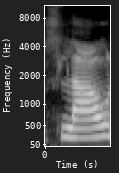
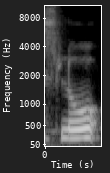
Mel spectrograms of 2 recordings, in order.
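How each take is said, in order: First: The vowel sounds like 'ow' in cow. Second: The vowel sounds like 'oh' in go. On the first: The speaker calls it wrong. "स्लाव नहीं पढ़ेंगे" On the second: The speaker calls it right.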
